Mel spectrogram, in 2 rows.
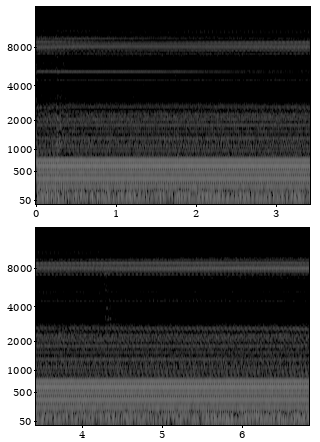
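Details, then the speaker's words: Old Halco/ProLume 70W high pressure sodium bulb with blackened arc tube, cycling: steady ballast mains buzz with thin high whine, no rhythm, ballast starting loud then getting quiet as the lamp goes out. "And the ballast, as you heard, was starting to get quiet."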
